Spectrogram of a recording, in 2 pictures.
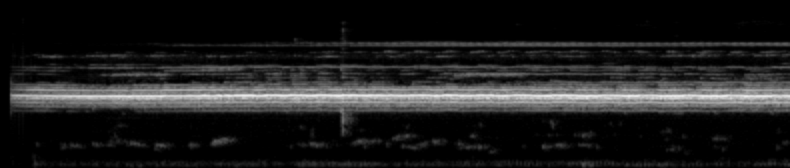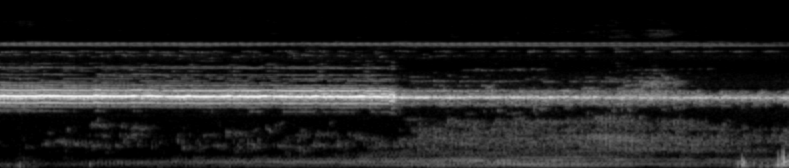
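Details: Chicharras, cicadas, holding a steady, shrill, unbroken whine that pulses rapidly throughout, dipping slightly in pitch near the end, while a low rumbling background noise grows in the later seconds.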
